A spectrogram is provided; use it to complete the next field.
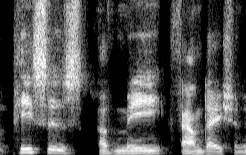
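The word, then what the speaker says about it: Peaces of Me Foundation: So it's called the Pieces of Me Foundation, is that right? Correct. And it's spelled P-E-A-C-E-S, and that is a play on words.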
